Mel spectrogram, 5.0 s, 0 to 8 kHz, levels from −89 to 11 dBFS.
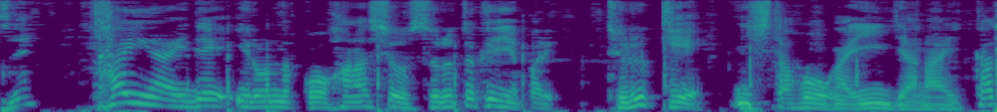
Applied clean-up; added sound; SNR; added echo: classical method Wiener filter.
